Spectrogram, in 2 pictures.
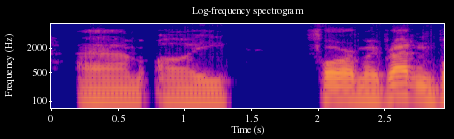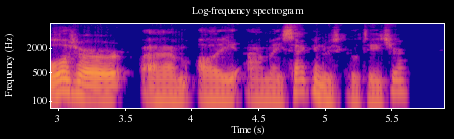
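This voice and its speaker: A man with an Irish accent speaks at medium pitch in a dark, mellow tone, at a fairly slow pace with ordinary pitch variation. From Ireland, Dublin. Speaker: game designer. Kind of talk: casual chat. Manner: hesitant with many fillers.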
